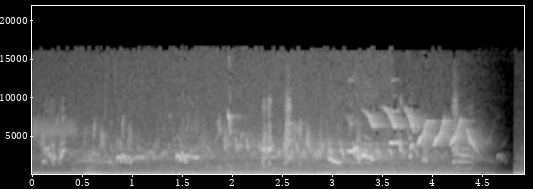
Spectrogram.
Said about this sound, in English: It was a yellow warbler. There, yeah, that beautiful clear, sweet, sweet, sweet, shredded wheat. That sort of thing. That's a yellow warbler. Okay. Bright yellow, beautiful bird.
